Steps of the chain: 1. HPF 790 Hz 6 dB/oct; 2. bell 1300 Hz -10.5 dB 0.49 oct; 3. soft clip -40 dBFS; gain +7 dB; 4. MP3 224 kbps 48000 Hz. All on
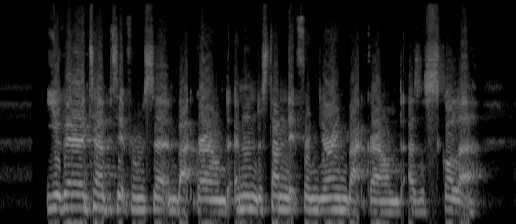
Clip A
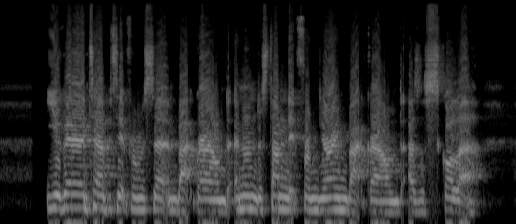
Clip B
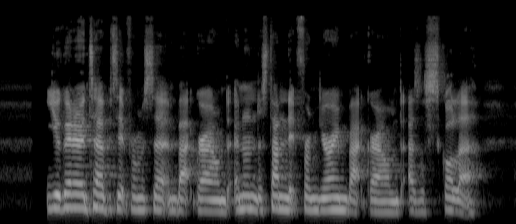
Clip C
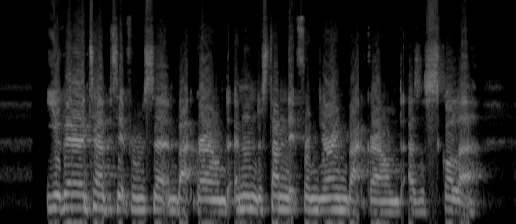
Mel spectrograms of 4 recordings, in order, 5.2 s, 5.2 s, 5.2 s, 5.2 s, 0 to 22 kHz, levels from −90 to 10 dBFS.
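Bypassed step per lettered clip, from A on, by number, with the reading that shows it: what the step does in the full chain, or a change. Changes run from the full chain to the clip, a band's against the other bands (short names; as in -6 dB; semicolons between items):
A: 2, 2 kHz band +2.0 dB; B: 3, distortion -7 dB; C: 4, crest factor change -1.5 dB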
